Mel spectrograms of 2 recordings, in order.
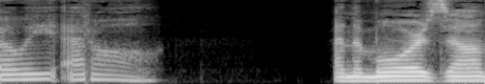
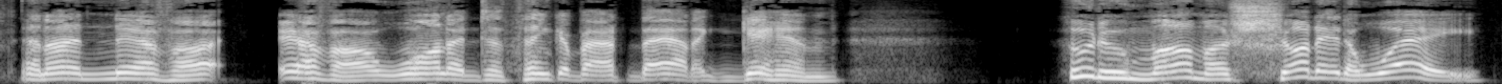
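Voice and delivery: louder, rough and defiant; hard, loud outburst; 3 semitones higher, 7 dB louder than usual. A narrator's reading. Joey tells Michelle she buried it, loud and defiant. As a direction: force the memory shut, loud and hard.

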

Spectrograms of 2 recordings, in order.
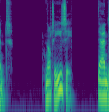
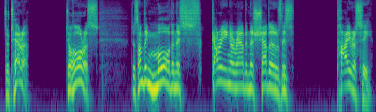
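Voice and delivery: much higher and louder, impassioned; passionate outburst; 12 semitones higher, 8 dB louder than usual. A narrator's reading. Leader proclaiming his ambition to his adviser, fiercely loud. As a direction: declare it fiercely.

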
